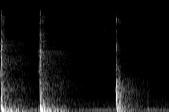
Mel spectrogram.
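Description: A chisel is struck along a leather mechanic belt in three sharp, close taps, with the first two quick together and the third after a short pause.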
